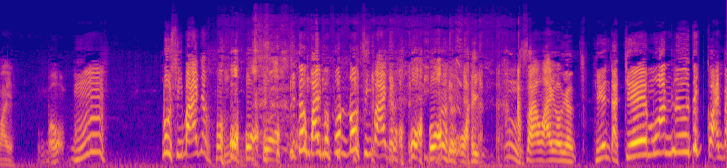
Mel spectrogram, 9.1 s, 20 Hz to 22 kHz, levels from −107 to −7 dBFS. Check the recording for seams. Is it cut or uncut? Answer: cut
